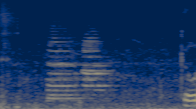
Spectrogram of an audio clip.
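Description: A train horn sounds in short bursts, one after another, beside a college women's soccer match, with a passing train rumbling in the background.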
